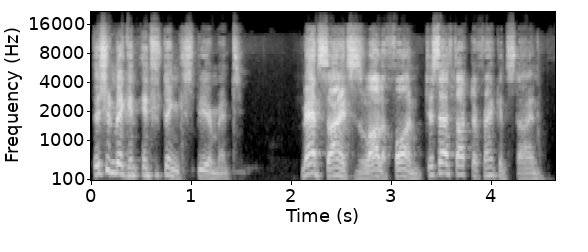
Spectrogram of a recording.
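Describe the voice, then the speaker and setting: Higher-pitched man reading wry narration. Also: sing-song, fast talker, fairly bright tone, breathy edge. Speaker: narrator of readers' theater show. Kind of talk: dramatic reading of webcomic narration.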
